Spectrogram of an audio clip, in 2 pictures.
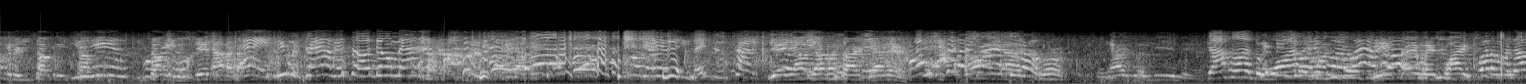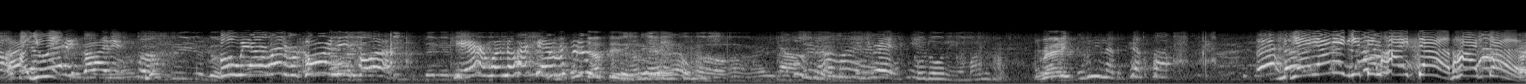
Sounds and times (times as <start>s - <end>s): Stream: 0.0s - 30.5s.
